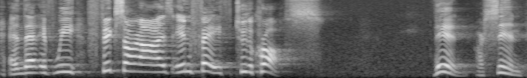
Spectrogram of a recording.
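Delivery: loud, high, driving sermon delivery; full-force preaching. Acted. Pastor to congregation, preaching at full force. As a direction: proclaim the verses to the whole church.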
